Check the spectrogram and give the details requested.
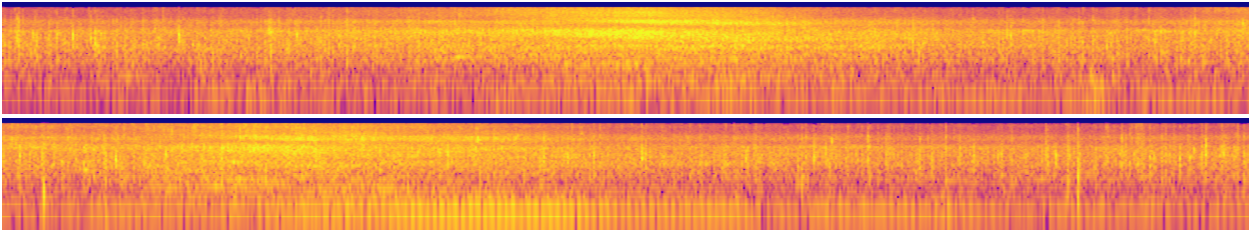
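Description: Heavy rain falling on a street, a dense steady hiss with scattered drop clicks. The rain noise swells louder about three seconds in and again around eight seconds, when a low engine hum joins it, like a vehicle passing on the wet road.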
